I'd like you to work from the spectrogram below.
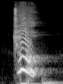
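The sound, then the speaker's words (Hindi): A voice imitates the very loud sneeze of the girl from the Sneeze Express: one abrupt, forceful, loud burst that quickly fades into a brief breathy tail. “छींक एक्सप्रेस वाली लड़की चिंकू ने बहुत जोर की छींक मारी थी कैसे होती है आवाज बहुत जोर की छींक की”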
